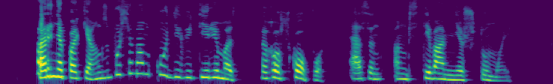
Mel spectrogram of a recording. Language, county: Lithuanian, Kaunas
